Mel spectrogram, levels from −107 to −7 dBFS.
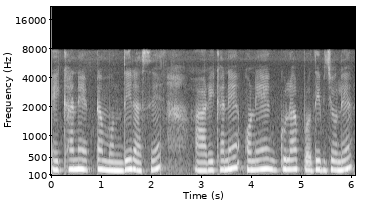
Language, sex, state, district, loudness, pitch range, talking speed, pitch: Bengali, female, Assam, Hailakandi, -14 LUFS, 200-225 Hz, 90 wpm, 215 Hz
